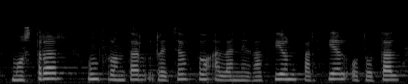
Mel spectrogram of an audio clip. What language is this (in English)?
Spanish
